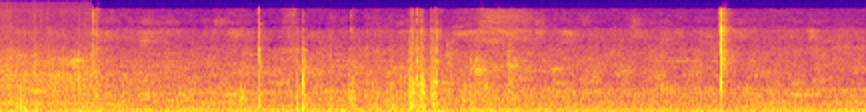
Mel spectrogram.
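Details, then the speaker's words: Single-tub washing machine wash motor after repair of a bushing that had dried of oil and stuck to the shaft, belt refitted: quiet, steady low drone with the humming gone; normal washing machine motor run. "unit yun Guys kung maobserbahan niyo nawala na yung Ugong ng wash motor So ganun lang ang naging problema niya natuyuan ng langis nin at dumikit Ying sa sh"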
